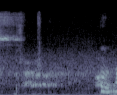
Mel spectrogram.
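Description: A soft hushing 'shh' that ends about half a second in, then a brief faint hum from a small child.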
